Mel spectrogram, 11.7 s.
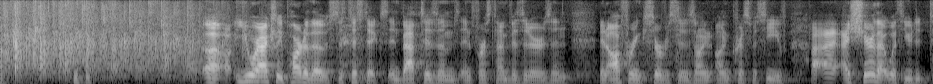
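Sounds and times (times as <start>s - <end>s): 
laughter: 0.0s - 2.9s
crowd clapping: 0.0s - 3.2s
speech: 0.9s - 1.3s, 2.6s - 11.6s.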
